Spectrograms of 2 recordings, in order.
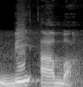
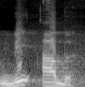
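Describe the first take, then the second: First: An extra 'a' vowel follows the final b. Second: The word ends on b with no vowel. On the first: The speaker calls it wrong. "আবা যদি বলে দিই তাহলে জবরটা চলে আসে" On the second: The speaker calls it right. "বি আব উচ্চারণটা হবে বি আব"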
